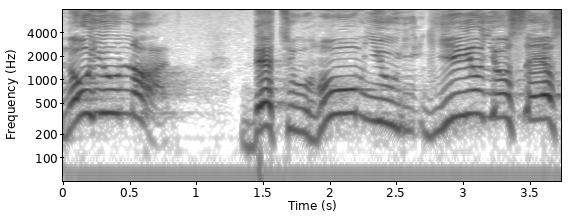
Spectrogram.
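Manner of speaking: slow, drawn-out "Know you not that to whom you yield yourselves"; slow scripture reading. Shown as a demonstration. Preacher rereading the verse slowly for the congregation. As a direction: stretch every word of the verse. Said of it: "read that again a little slower".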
